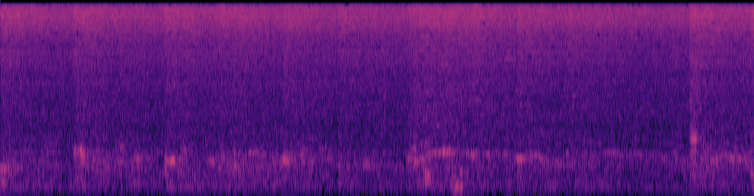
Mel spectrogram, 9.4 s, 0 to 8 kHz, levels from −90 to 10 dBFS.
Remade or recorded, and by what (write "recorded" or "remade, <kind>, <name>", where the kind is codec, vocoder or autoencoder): recorded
